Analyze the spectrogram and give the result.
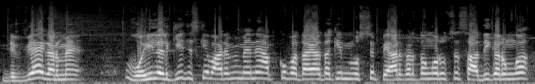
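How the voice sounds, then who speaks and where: A man playing a firm, fast-talking young son. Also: very high-pitched, fairly bright tone, faint music behind. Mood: worried. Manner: earnest, firm, lecturing.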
